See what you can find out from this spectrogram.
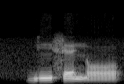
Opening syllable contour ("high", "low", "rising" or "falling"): high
